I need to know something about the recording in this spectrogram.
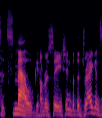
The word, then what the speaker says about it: Smaug: have this big okay so that's how they pronounce it smaug conversation but the dragon's like okay i guess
